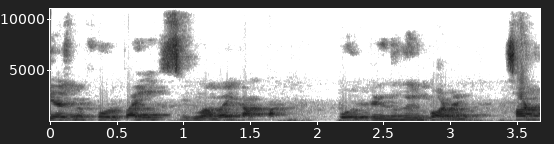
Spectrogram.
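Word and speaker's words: κ: কে ঠিক না, একে আমরা প্রোনাউন্স করবো কাপ্পা। যেমন আলফা বিটা থিটা ডেল্টা, সেরকম হচ্ছে কাপ্পা।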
